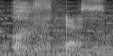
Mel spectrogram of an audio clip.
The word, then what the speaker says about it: χθες: Just one syllable in a song that is 3 syllables. It's not yesterday, it's chthess.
